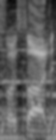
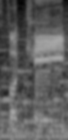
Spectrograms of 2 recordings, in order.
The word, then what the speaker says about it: Facade: TM42 contains Facade, and yeah, and no, it's not pronounced Facade, it's pronounced Facade. I used to pronounce it Facade, but now I know better.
